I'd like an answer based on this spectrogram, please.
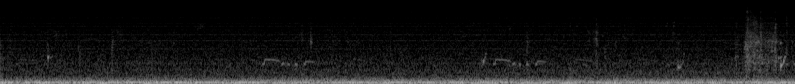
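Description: Outdoor pond-side ambience: a steady low rumble, with a small bird chirping faintly a few times about three and five seconds in. A brief rustle comes near the end.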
